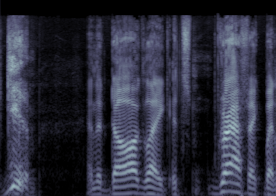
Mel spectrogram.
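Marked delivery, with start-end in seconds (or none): 0.0-0.4 loud high command; mock hunter command; dog command. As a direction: sic the dog. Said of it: "He goes".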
